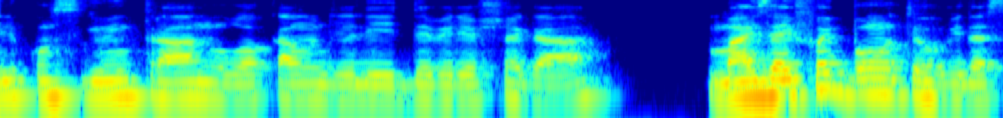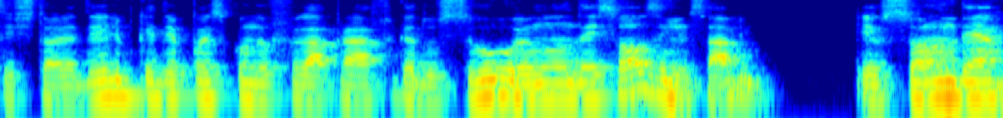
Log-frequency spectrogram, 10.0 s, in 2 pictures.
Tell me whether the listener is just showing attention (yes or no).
yes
